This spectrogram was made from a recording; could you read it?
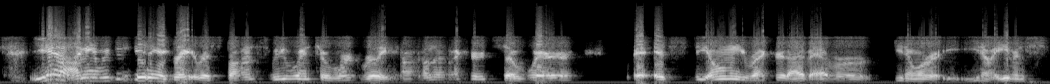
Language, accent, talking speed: English, American, 185 wpm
